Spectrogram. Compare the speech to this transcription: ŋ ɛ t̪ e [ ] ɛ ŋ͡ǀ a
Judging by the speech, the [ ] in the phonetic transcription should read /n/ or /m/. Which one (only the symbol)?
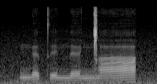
n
